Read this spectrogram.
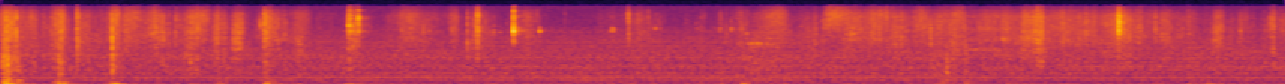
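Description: Cardboard boxes shuffle and tap against each other.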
